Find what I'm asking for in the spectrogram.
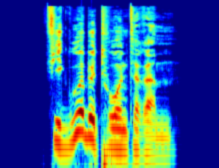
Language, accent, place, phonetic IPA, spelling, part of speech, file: German, Germany, Berlin, [fiˈɡuːɐ̯bəˌtoːntəʁəm], figurbetonterem, adjective, De-figurbetonterem.ogg
- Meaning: strong dative masculine/neuter singular comparative degree of figurbetont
